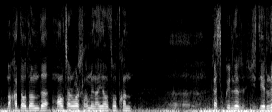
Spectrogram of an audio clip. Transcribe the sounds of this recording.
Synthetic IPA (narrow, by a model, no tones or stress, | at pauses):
mɑqɑt̪ɑwd̪ɑnənd̪ɑmɑlˠʃɑɾuɑʃəlˠəʁəme̞nɑjnɑlˠəsəpwo̞t̪qɑn | kʲʰæsɪ̥p̚kʲe̞ɾle̞ɾʒet̪e̞ɾlɪk̚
